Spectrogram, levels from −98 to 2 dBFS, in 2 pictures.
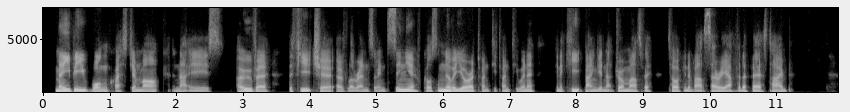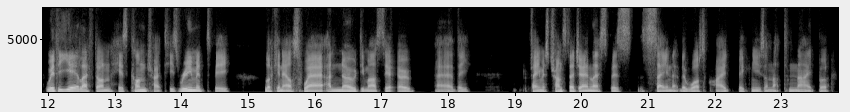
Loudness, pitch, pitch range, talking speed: -29 LUFS, 95 Hz, 90-110 Hz, 170 wpm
